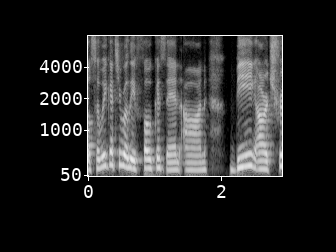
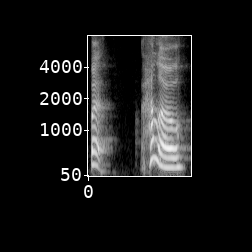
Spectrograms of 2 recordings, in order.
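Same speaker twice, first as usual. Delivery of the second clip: ordinary talk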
